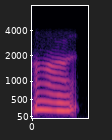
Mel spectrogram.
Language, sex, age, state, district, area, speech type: Kannada, female, 18-30, Karnataka, Vijayanagara, rural, conversation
